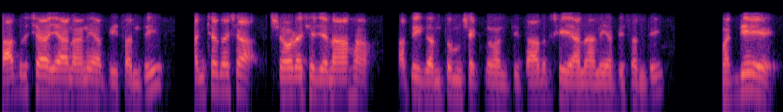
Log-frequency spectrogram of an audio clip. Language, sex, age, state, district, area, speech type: Sanskrit, male, 30-45, Telangana, Hyderabad, urban, conversation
